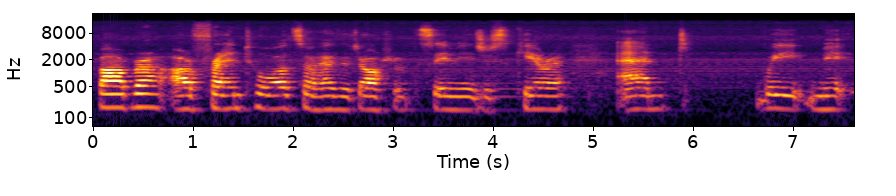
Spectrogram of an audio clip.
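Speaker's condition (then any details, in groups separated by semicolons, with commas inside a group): Multiple sclerosis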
